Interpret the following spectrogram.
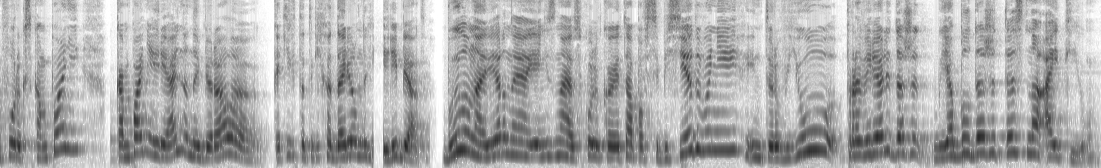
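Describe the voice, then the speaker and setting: A woman in her thirties from Saint Petersburg, a trader telling her story as a podcast guest, lively and laughing often. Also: fairly high pitch. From Saint Petersburg, Russia. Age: 30s.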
